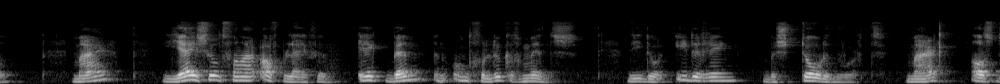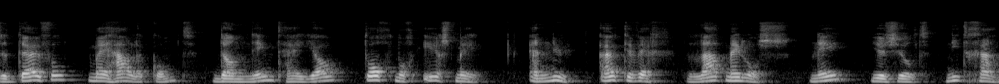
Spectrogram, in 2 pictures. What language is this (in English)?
Dutch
